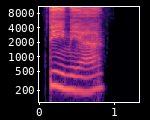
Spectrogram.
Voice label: "避免", Chinese

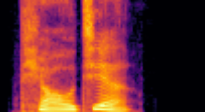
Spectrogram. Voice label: "条件", Chinese

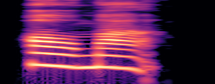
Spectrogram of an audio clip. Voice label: "傲慢", Chinese

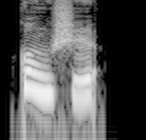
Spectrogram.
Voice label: "共识", Chinese

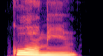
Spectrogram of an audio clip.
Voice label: "过敏", Chinese

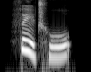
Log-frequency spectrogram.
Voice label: "废除", Chinese

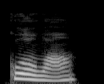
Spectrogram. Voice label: "过往", Chinese

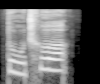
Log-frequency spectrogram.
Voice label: "堵车", Chinese

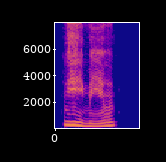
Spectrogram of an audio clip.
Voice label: "匿名", Chinese

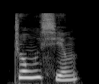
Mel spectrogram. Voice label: "中型", Chinese

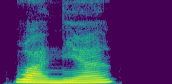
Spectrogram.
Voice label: "晚年", Chinese

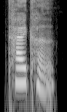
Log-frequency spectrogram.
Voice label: "开垦", Chinese

